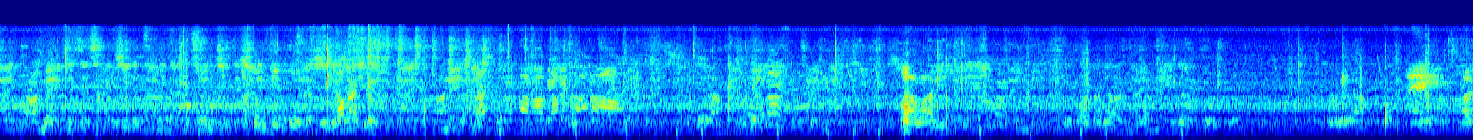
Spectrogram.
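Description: Men's voices call out and chatter across an open field outdoors.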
